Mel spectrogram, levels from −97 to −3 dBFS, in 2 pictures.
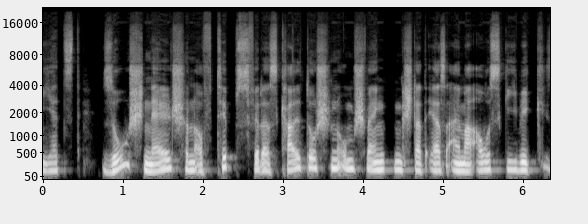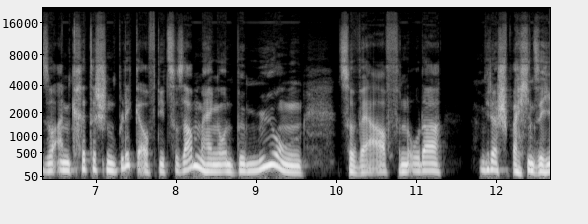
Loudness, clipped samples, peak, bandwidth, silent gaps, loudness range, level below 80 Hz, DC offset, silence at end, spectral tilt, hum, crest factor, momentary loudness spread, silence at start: -19 LUFS; under 0.1%; 0 dBFS; 16 kHz; none; 1 LU; -58 dBFS; under 0.1%; 0 s; -6 dB/octave; none; 18 dB; 8 LU; 0 s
